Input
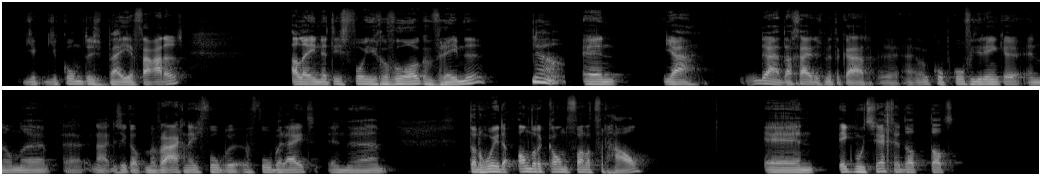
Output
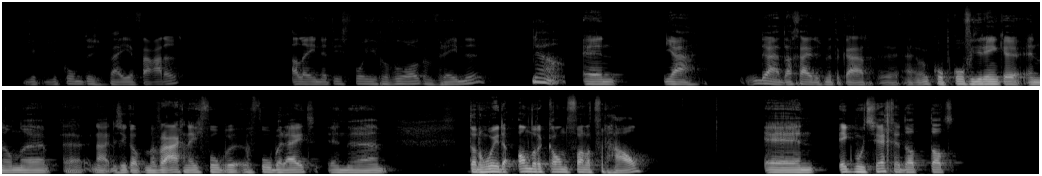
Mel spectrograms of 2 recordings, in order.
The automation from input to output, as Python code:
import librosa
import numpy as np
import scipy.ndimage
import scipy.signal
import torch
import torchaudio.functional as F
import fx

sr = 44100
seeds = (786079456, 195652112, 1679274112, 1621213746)

y = fx.gain(x, sr, db=fx.line((4.35, -17.0), (5.57, -8.0), (8.88, -8.0), (9.46, 0.5)))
